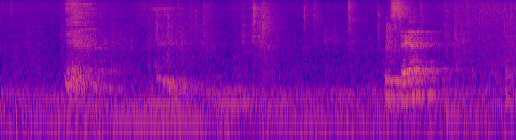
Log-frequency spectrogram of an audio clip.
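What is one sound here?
A man speaks briefly over a microphone in an echoing hall.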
